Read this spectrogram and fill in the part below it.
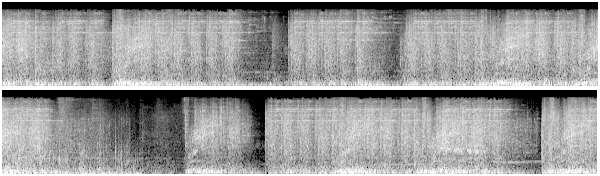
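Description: Video game combat sound effects clash and blast.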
